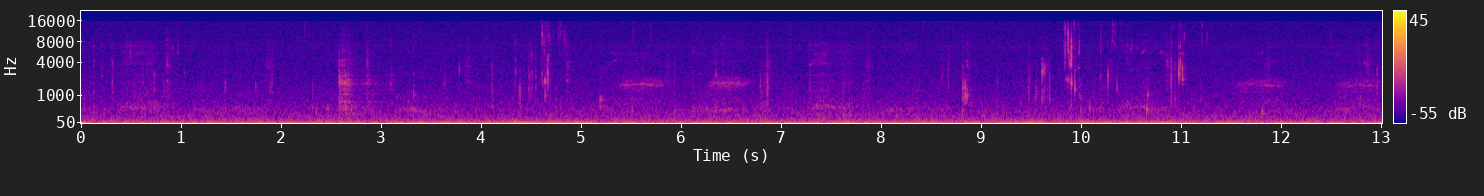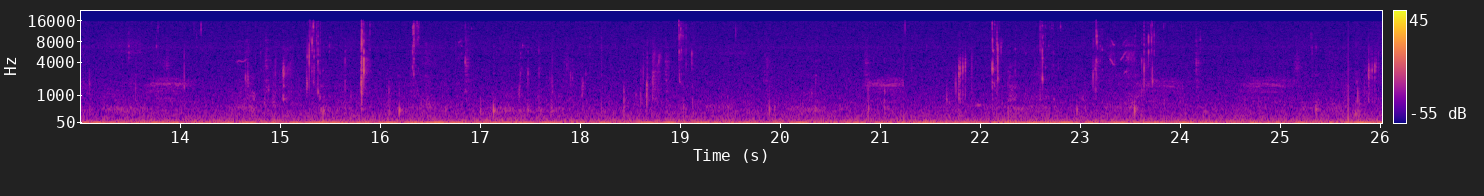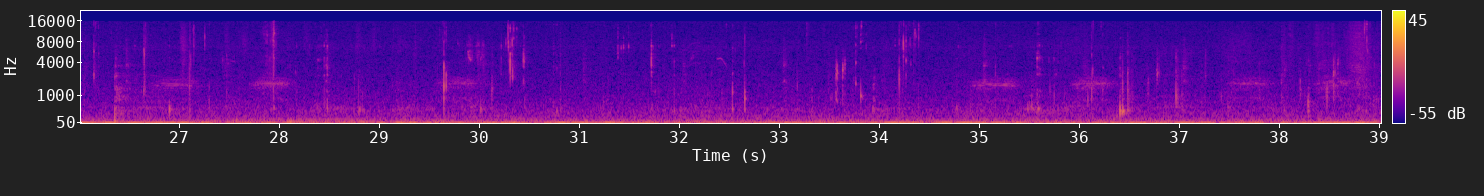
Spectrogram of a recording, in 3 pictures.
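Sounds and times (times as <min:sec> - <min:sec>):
wet chewing and lip smacks: 0:03.3 - 0:05.0, 0:08.6 - 0:11.2, 0:14.6 - 0:19.2, 0:21.6 - 0:23.9, 0:25.3 - 0:39.0.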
